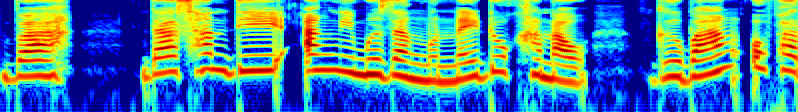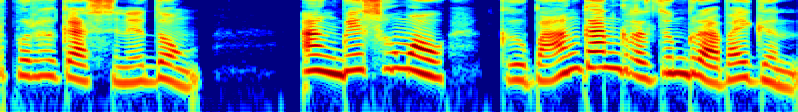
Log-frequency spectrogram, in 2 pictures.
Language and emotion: Bodo, surprised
